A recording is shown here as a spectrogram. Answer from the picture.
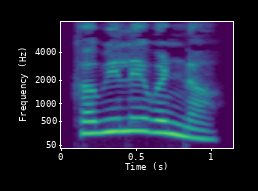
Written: ಕವಿಲ್ವಣ್ಣ

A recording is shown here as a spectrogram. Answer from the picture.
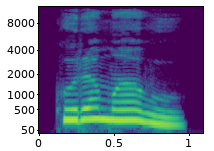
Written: ಕುರಮಾವು

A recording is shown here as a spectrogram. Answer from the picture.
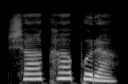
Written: ಶಾಖಾಪುರ

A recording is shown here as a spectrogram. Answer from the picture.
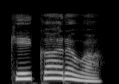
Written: ಕೈಕುರುವೆ

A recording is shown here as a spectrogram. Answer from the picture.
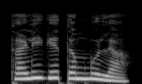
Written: ತಳಿಗೆತಂಬುಲ

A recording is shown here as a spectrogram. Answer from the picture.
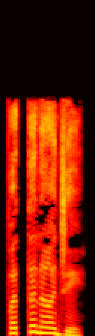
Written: ಪತ್ತನಾಜೆ

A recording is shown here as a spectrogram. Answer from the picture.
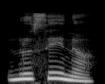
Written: ನಿರಸನೆ

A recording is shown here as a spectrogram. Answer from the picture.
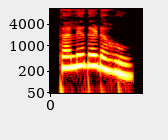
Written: ತಲೆದಡಹು

